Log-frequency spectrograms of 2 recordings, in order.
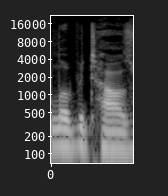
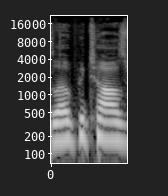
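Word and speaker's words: L'Hôpital: up with something called l'hopital's role by the way the S is silent there are some spellings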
